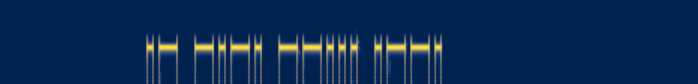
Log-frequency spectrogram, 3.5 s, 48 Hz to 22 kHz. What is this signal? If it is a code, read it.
Morse code, heard as a keyed tone, about 40 wpm, 700 Hz. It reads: AC7P
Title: NA SOTA Chaser Callsigns 40wpm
